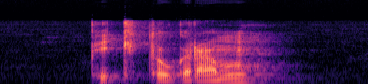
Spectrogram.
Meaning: pictogram
- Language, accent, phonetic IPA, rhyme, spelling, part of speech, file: German, Austria, [ˌpɪktoˈɡʁam], -am, Piktogramm, noun, De-at-Piktogramm.ogg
